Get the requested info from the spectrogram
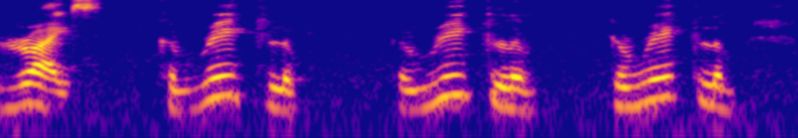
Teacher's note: You can perceive or hear the vibration. The tip of the tongue vibrates in the alveolar ridge.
